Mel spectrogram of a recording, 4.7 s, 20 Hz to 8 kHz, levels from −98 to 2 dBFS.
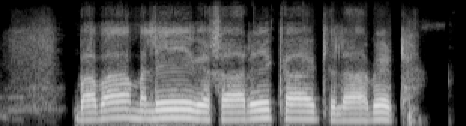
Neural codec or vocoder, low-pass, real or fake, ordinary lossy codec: none; 7.2 kHz; real; Opus, 16 kbps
